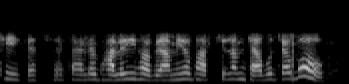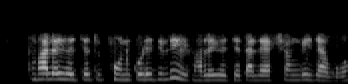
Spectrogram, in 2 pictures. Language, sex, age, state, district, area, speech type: Bengali, female, 30-45, West Bengal, Alipurduar, rural, conversation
